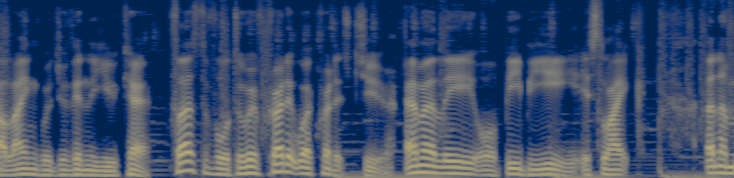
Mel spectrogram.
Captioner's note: black British English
